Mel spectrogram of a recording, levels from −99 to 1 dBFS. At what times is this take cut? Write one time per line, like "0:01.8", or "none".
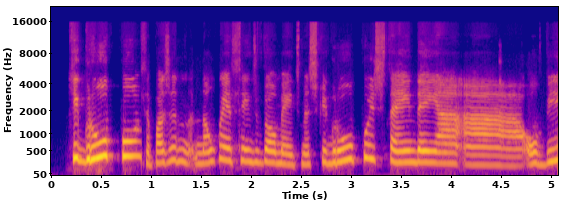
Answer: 0:00.9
